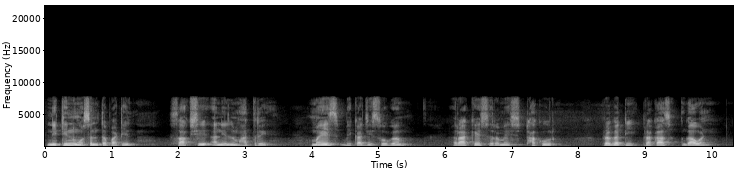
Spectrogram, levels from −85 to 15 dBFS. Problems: constant background noise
